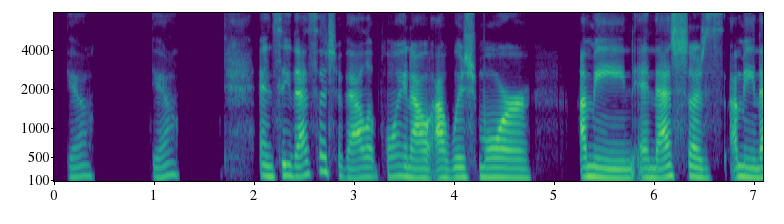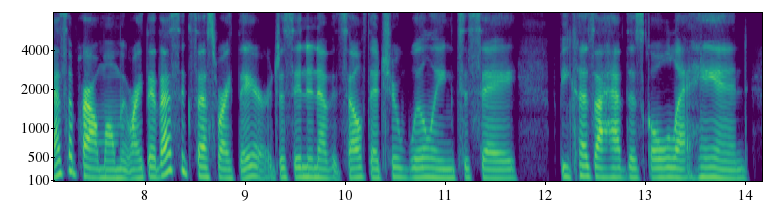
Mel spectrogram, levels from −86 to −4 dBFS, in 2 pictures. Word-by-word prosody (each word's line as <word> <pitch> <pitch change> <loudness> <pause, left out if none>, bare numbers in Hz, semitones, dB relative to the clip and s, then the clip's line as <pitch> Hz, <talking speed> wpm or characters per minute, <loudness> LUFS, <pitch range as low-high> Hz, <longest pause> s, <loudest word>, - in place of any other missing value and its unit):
Yeah. 175 +2 -10 0.6
Yeah. 175 +5 -9 0.8
And 180 -2 -3
see, 190 +2 -2
that's 185 +4 0
such 255 -6 -5
a - - -9
valid 160 +1 -2
point, 175 +2 -6
and 170 - -2
I 155 0 +3
I 155 +1 +2
wish 165 +1 -3
more 160 -2 +1 0.5
I - - +5
mean, 155 -3 0
and 160 0 -4
that's 165 +4 +1
just 160 -4 -2
I - - -2
mean, 165 -2 -1
that's 210 +9 +2
a 265 - +1
proud 155 -7 +6
moment 150 -1 -1
right 150 +1 +2
there; 170 0 +2
that's 225 - +5
success 175 -10 +1
right 150 -2 +1
there, 170 +5 -1
just 160 0 -3
in 165 0 0
and 160 -1 +2
of 150 0 0
itself 160 +2 0
that 150 -2 -3
you're 165 -1 -2
willing 160 -1 -2
to 155 - -4
say, 150 -1 0 0.4
"Because 175 +1 -1
I 165 - +8
have 160 0 +1
this 155 -1 -2
goal 160 +1 +1
at 155 0 +2
hand, 150 -3 -1
160 Hz, 205 wpm, -25 LUFS, 155-170 Hz, 0.8 s, I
